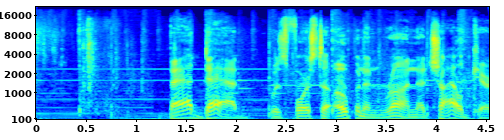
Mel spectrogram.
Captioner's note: voiceover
